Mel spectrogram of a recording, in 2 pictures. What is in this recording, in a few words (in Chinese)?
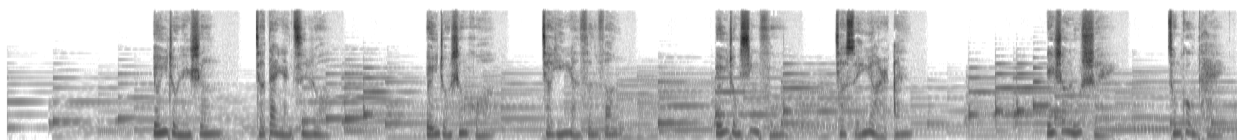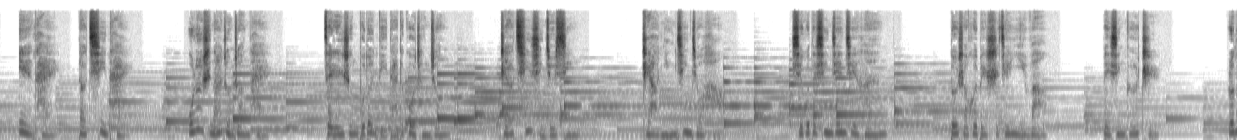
女, 微电影; 人生三态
